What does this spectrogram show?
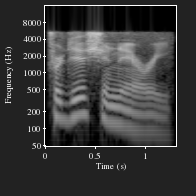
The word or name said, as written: traditionary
